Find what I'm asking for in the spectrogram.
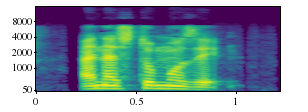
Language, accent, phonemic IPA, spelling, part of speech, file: French, France, /a.nas.tɔ.mo.ze/, anastomoser, verb, LL-Q150 (fra)-anastomoser.wav
- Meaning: to anastomose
